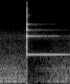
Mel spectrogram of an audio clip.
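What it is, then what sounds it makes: Full cup of water. A cup filled to the top with water, set down on a surface, is thunked once to show how a full vessel sounds when picking a full watermelon. There is a single sharp tap with a bright, clinking tone that keeps ringing with steady high pitches over a faint low background hum.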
